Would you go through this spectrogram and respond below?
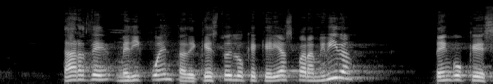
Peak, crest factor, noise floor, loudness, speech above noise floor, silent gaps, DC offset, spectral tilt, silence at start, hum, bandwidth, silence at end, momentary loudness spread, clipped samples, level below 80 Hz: -2 dBFS; 14 dB; -63 dBFS; -15 LUFS; 49 dB; none; under 0.1%; -6.5 dB/octave; 0.65 s; none; 12 kHz; 0 s; 5 LU; under 0.1%; -54 dBFS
